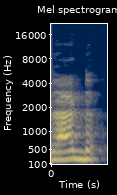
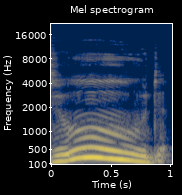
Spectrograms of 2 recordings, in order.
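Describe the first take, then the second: First: The vowel is short. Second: The vowel is long. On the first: The speaker calls it wrong. "It is not rud" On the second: The speaker calls it right. "the longer pronunciation"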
